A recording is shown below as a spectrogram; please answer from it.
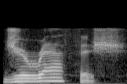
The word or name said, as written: giraffish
